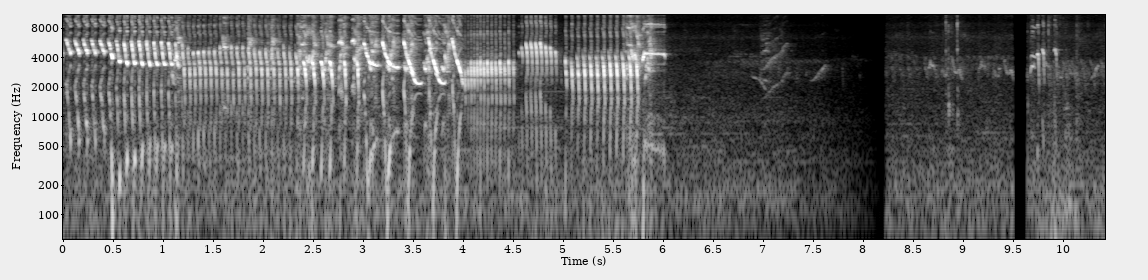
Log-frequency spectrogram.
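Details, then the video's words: Panda canary in lively rolling song: dense rapid trills and repeated downward-sweeping whistles for six seconds, then near silence broken by faint chirps and a short burst at the end. "Suara Kicau Kenari PANDA Gacor Ngerol Nembak Panjang"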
